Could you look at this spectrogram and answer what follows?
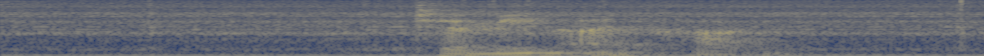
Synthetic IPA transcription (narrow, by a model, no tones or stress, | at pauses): tʰɛɐmiːnʔa̰ɪnfʁ̥aːɡŋ̩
